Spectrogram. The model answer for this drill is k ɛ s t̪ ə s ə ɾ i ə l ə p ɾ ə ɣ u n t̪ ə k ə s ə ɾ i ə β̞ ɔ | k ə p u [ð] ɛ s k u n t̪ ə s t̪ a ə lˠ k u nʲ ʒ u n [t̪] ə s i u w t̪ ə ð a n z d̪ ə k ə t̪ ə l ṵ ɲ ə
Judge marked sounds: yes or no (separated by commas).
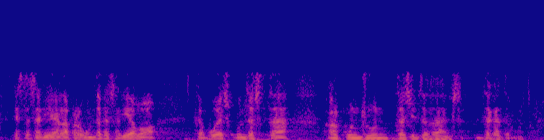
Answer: no, no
